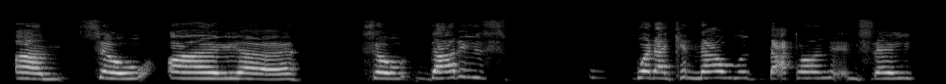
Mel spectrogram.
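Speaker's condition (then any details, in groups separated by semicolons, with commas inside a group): Cerebral palsy; slightly slurred, spasticity affects vocal cords, tone of voice changes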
